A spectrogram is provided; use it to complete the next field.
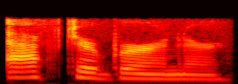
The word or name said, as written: afterburner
